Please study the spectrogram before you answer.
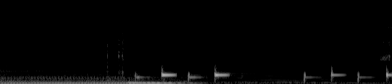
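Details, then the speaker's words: Mini Cooper S, heard at engine shutoff: engine runs briefly then cuts off, followed by short alternating low-pitched moans like a cow mooing; cause not yet figured out. "It also does have a cow mooing sound when uh you shut it off."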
